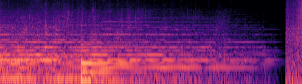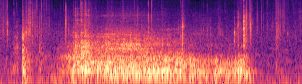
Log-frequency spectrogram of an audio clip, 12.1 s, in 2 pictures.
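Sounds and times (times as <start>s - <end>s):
heavy rain falling: 5.8s - 12.0s
loud low rumbling wash: 6.8s - 11.6s.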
